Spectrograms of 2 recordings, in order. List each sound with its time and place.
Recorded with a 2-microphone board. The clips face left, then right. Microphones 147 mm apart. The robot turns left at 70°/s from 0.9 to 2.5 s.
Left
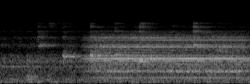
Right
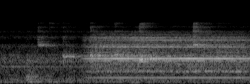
0.2 s dripping: 175° right, 1.7 m; by 2.5 s 75° left, 1.7 m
